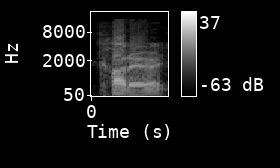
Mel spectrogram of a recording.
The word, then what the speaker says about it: Qatar: you won't believe it cutter that's spelled q a t a AR cutter buys a soccer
